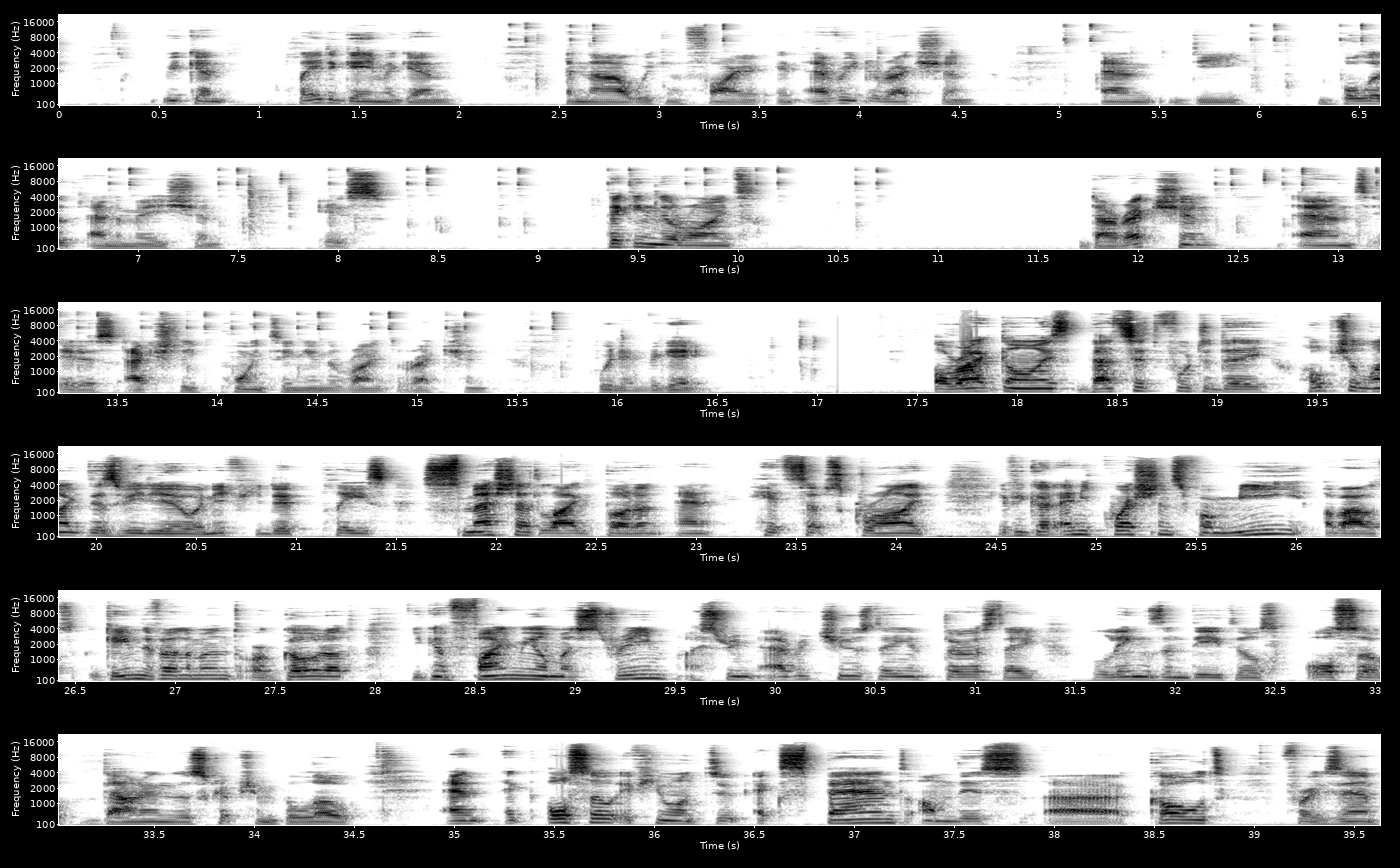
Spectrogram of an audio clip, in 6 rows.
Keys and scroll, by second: 2.7 Down, 2.8 Left, 3.0 Left, 4.8 Down, 4.9 Down, 5.0 Down, 7.4 Up, 7.7 Up, 9.4 Down, 9.5 Down, 10.3 Right, 10.4 Right, 10.5 Right, 12.2 Right, 15.7 Down, 15.8 Right, 16.8 Right.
